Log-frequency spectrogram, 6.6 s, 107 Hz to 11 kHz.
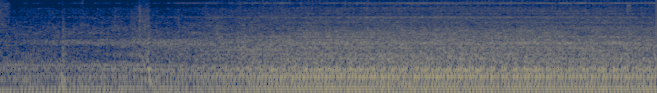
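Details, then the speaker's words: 1999 Ford Explorer after fuel pump replacement through an access hatch (previously hard starting, suspected vapor lock): fired up quickly, steady, even low idle with no misses or knocks; healthy. "okay that's promising it actually fired up a lot quicker than I thought it was going to"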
